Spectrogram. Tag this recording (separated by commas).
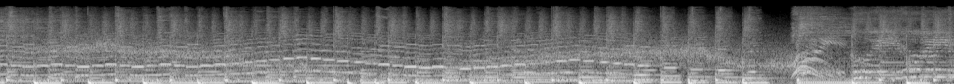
Video game music, Music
